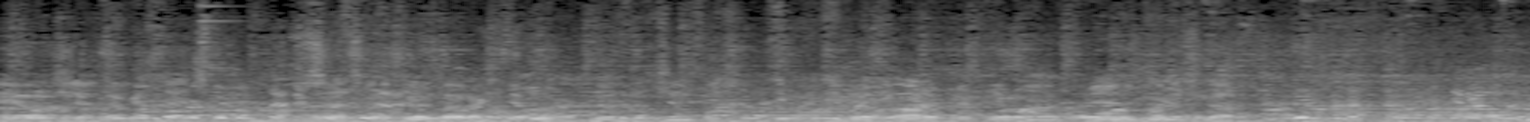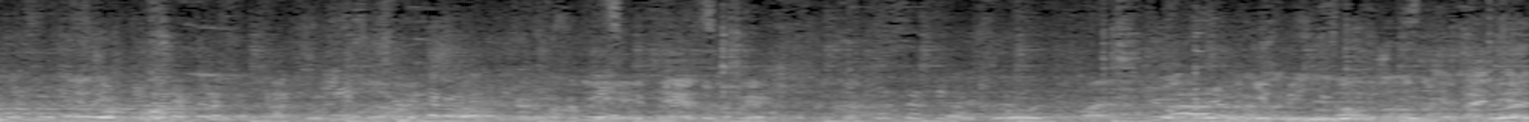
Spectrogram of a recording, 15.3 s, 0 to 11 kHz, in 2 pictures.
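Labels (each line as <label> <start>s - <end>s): Eastern European pop music is playing. 0.0s - 15.3s
Multiple people are talking simultaneously. 0.0s - 15.3s
Cutlery being used in the background. 11.3s - 12.0s
Cutlery being used in the background. 13.1s - 15.3s
Cutlery clinking in the background. 13.1s - 15.3s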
